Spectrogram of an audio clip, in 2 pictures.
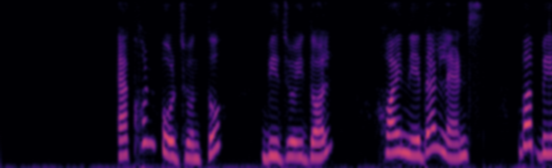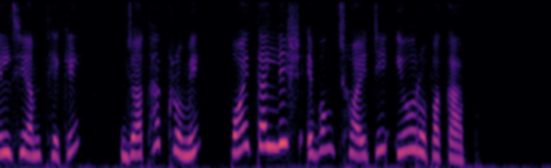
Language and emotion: Bengali, neutral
